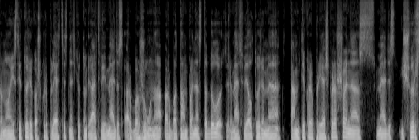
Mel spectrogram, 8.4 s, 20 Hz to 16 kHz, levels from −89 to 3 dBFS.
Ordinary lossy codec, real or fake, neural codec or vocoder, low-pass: Opus, 24 kbps; fake; vocoder, 44.1 kHz, 128 mel bands every 512 samples, BigVGAN v2; 14.4 kHz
